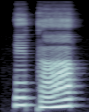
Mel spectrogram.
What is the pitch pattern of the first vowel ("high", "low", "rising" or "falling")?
high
